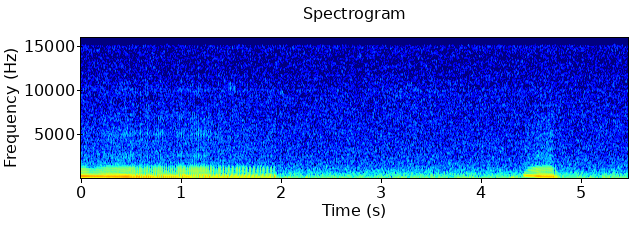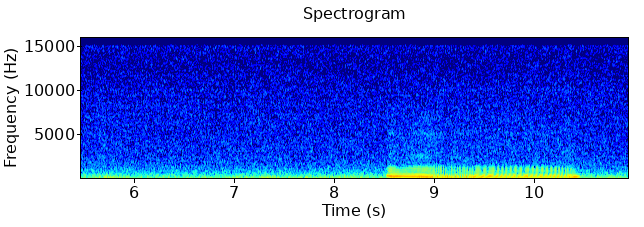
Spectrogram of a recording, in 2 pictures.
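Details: Pet cat that crept under the futon during its owner's nap and snored loudly while asleep in bed: each snore opens with a falling whistle-like tone and becomes a rattling low drone of about one and a half seconds, repeating roughly every four seconds.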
